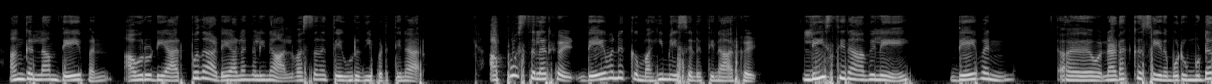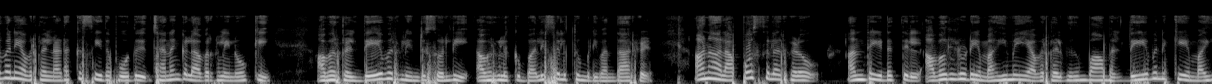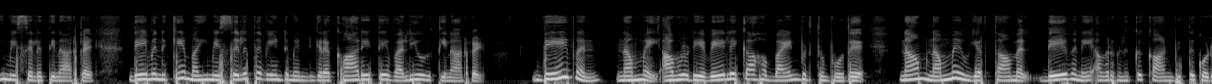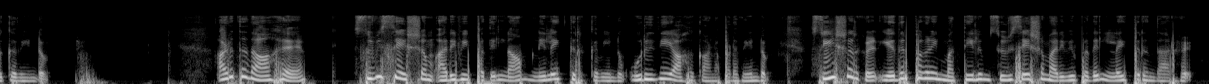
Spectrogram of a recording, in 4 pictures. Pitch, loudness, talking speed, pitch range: 200 Hz, -19 LUFS, 95 wpm, 185-225 Hz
